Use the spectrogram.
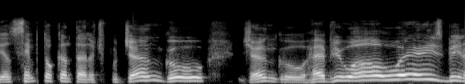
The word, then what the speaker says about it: Django: Exatamente, e tem o próprio Django no filme, né, que fala, o D é mudo, aí ele eu sei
